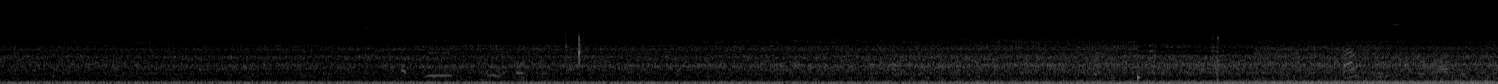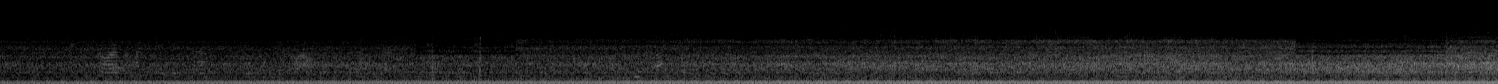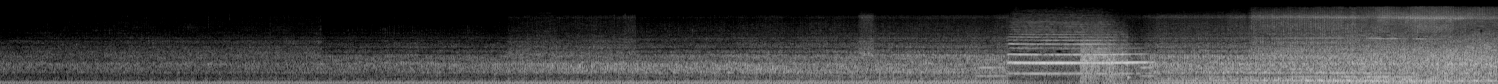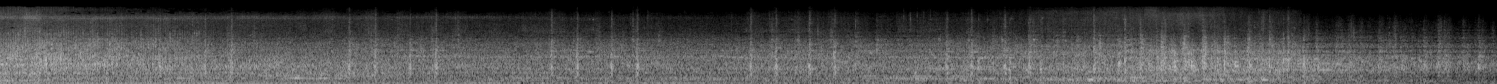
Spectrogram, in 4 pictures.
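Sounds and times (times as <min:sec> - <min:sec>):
diesel locomotive engine rumble: 0:00.0 - 0:59.9
train horn blast: 0:39.6 - 0:44.8
wheels clicking over rail joints: 0:44.6 - 0:59.9.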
